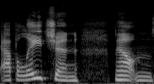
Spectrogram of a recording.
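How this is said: It is said with a Northern US pronunciation.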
